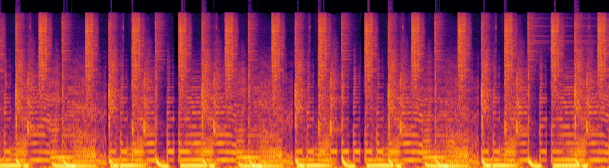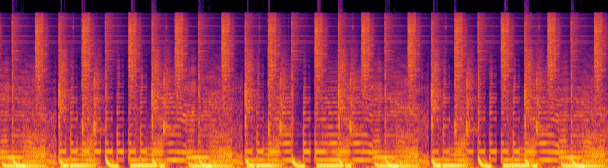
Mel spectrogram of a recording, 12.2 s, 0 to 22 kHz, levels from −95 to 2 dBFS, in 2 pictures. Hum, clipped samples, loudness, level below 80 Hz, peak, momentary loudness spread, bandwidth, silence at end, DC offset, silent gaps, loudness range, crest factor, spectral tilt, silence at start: none; 0.6%; -11 LUFS; -10 dBFS; 0 dBFS; 3 LU; 16.5 kHz; 0 s; under 0.1%; none; 0 LU; 10 dB; -5 dB/octave; 0 s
